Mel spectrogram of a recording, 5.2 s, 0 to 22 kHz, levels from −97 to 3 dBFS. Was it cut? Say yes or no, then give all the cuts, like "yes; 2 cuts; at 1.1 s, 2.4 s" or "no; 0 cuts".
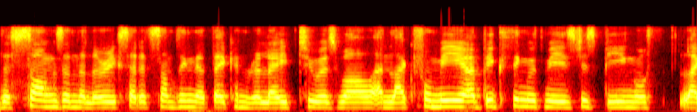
no; 0 cuts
